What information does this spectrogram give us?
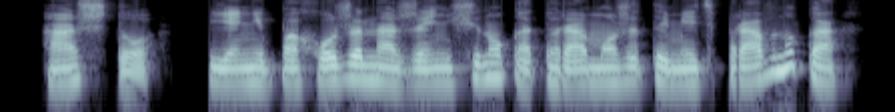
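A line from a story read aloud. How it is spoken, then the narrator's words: Snorted, old witch. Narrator (Russian): фыркнула главная ведьма империи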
